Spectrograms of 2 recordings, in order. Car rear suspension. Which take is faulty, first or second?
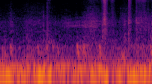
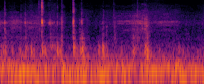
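second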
